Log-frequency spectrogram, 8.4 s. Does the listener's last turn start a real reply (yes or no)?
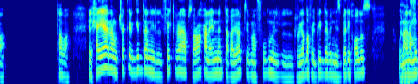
no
